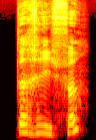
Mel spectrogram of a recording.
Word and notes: de Riffe: Bas-Rhin; Strasbourg

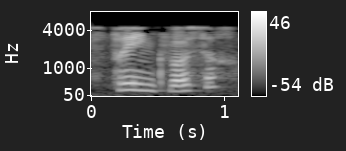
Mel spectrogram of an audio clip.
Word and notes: 's Trinkwàsser: Bas-Rhin; Herrlisheim

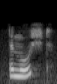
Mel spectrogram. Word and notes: d'r Moscht: Bas Rhin; Herrlisheim

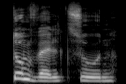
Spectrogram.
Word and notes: d' Ùmweltzon: Bas Rhin

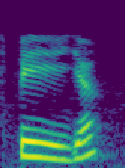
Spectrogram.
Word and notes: 's Bieja: Bas Rhin; Herrlisheim

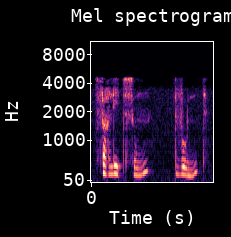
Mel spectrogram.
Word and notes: d' Verletzùng, d' Wùnd: Alsatian; Bas-Rhin; Reichshoffen

